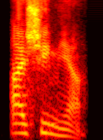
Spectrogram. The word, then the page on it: ischaemia: Indian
